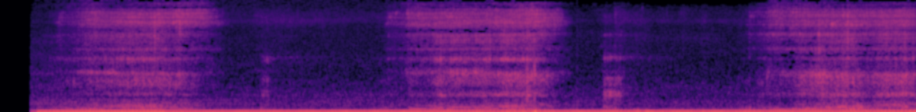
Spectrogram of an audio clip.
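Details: Very loud snoring, said to leave the throat dry: loud, rasping snores in repeated cycles, about three in nine seconds, over a steady low hum.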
